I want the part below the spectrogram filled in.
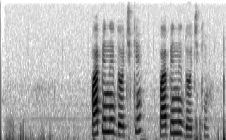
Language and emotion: Russian, neutral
